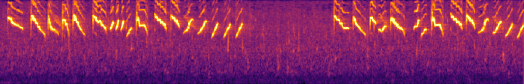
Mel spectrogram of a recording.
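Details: Oriental white-eye singing: rapid series of high, thin, sharply descending whistled notes in two bursts separated by a short pause, bright and twittering throughout.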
